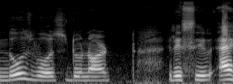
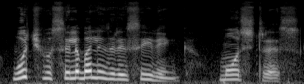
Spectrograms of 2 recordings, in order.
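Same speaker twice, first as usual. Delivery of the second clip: usual speaking voice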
